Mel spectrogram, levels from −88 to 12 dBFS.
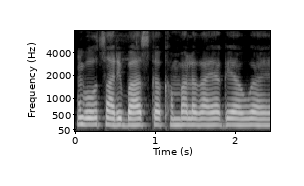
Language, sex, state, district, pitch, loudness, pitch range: Hindi, female, Jharkhand, Deoghar, 195 Hz, -15 LUFS, 190-200 Hz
